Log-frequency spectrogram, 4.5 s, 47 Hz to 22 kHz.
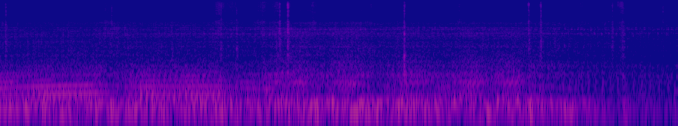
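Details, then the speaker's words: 1996 Impala SS heater/AC blower motor that stopped working: low, uneven whirring hum surging and sagging, can't hold speed; connection is good, owner suspects the internal windings; failing blower motor, being replaced. "She has a good connection. I think it's just messing with the windings on the inside."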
